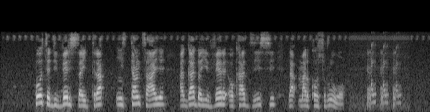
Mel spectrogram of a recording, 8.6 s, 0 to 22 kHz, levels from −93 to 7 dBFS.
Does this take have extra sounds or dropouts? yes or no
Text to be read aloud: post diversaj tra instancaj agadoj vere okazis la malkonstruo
yes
